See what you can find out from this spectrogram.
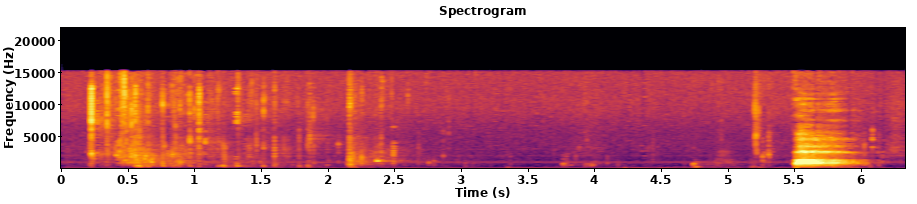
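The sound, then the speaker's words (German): A sip from a Volvic natural mineral water bottle: faint clicks and handling noises, then a short, louder slurp near the end. “Ich muss einen kurzen Schluck nehmen aus der Volvic natürliches Mineralwasserflasche.”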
